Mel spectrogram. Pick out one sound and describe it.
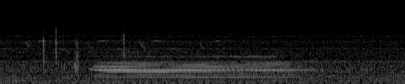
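A train horn blows loudly for a couple of seconds.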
